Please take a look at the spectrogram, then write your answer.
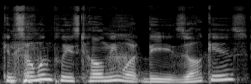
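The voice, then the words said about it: Imitates another person's voice. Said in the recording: “That's pretty good. ... That's a good impression. ... That's horrible.”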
